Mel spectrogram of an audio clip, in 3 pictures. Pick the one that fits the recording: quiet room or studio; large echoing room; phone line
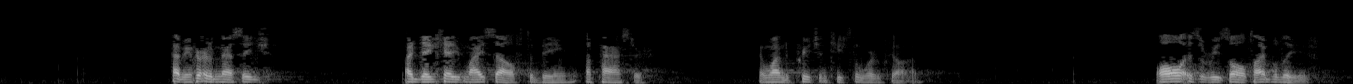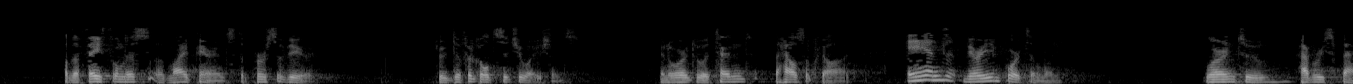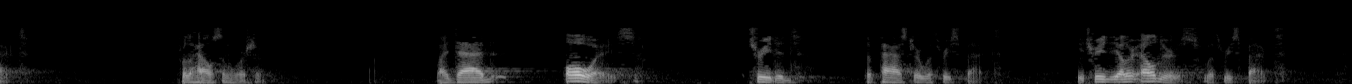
large echoing room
